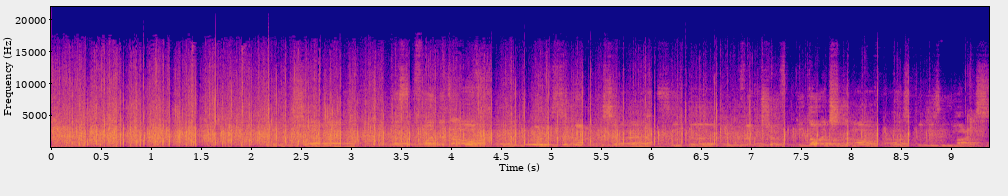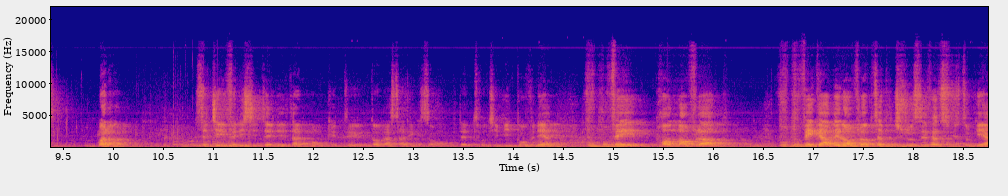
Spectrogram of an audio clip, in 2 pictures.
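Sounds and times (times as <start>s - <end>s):
room full of people applauding: 0.0s - 9.4s
murmur of voices: 2.2s - 18.7s
speech: 9.0s - 10.2s, 10.9s - 18.7s.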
